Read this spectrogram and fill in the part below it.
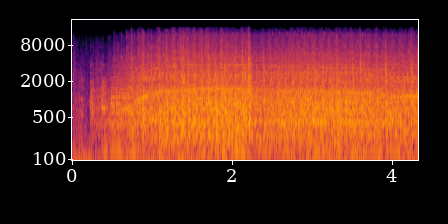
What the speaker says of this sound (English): So now we're at the sewing machine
